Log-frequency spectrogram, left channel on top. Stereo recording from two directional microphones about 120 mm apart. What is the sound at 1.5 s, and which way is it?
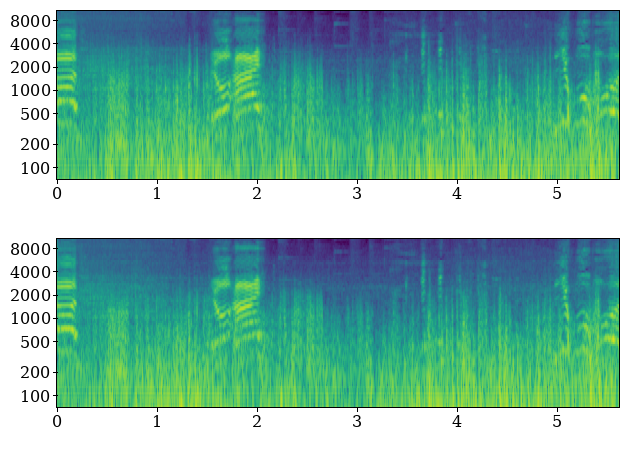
Boat, 20° left (ahead or behind).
